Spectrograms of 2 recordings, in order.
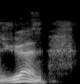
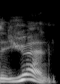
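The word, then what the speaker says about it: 园: So we have the Yuan and Yuan. Those two words just pronounce the same in Chinese, Yuan, Yuan, but different tones.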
